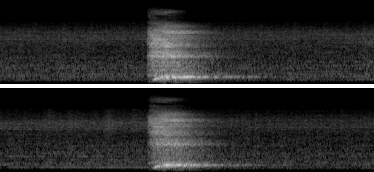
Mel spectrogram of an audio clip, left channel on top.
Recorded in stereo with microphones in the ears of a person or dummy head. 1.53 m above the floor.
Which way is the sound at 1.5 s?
45° left (ahead or behind).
